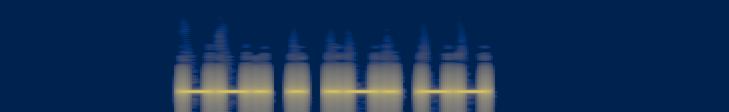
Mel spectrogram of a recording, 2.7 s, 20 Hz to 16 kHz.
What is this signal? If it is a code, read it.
Morse code, heard as a keyed tone, about 36 wpm, 700 Hz. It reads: GERM
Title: Multi-letter Phonemes 35wpm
